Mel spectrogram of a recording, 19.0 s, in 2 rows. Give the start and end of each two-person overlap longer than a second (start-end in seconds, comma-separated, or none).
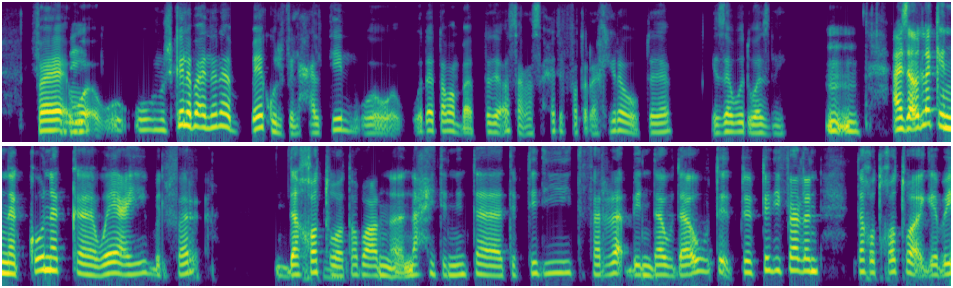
none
